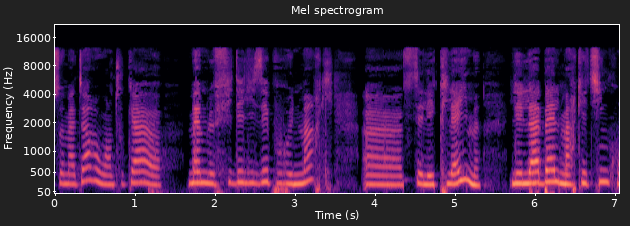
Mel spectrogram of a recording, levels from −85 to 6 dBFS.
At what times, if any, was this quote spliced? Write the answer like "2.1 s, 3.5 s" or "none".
4.4 s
